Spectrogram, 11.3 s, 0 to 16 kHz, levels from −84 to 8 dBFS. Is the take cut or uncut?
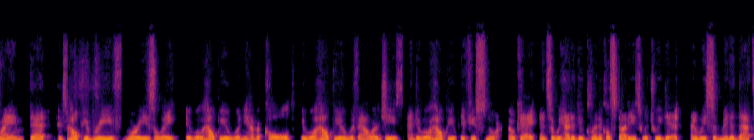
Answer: cut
